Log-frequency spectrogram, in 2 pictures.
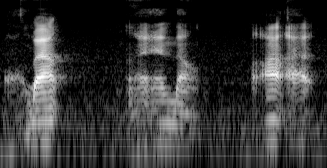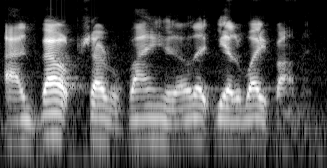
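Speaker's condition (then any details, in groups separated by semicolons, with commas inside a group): Parkinson's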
